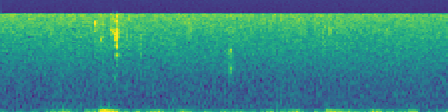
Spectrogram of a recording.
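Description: Soft, wet chewing of a favorite chewy candy called Like a Snake, with faint sticky clicks and mouth sounds at an irregular pace. No one speaks.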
